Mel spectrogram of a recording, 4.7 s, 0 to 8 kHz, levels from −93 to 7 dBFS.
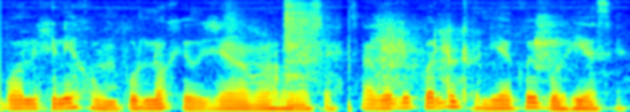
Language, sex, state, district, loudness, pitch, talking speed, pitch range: Assamese, male, Assam, Sonitpur, -17 LUFS, 110 Hz, 140 wpm, 100-115 Hz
